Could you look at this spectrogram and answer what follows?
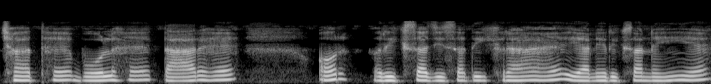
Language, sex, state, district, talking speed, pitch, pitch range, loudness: Hindi, female, Jharkhand, Garhwa, 135 wpm, 190 Hz, 180-200 Hz, -15 LUFS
